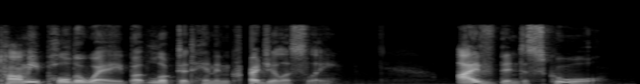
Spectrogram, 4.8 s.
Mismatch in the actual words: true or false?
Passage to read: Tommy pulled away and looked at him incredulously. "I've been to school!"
true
